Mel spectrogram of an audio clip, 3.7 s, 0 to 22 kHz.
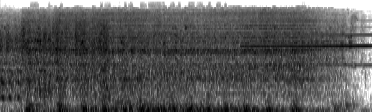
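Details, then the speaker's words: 1989 Ford Mustang GT 5.0 Fox body with stale-smelling gas: lumpy uneven rumble stumbling then steadier, running only while starting fluid is sprayed and dying on throttle; rough running. "As I try to give it any goomp, it just dies. Still got some. As long as you keep spraying, it keeps running."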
